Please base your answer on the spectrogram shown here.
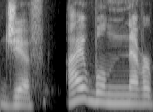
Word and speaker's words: GIF: Also, I'm pretty sure it's pronounced GIF. I will never pronounce it that way. It's GIF. It's GIF. The G stands for graphic. It's not graphic.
